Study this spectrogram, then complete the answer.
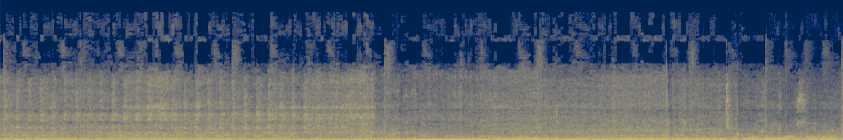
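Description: A car engine runs loudly and close, idling steadily and then rising into revs partway through, during a gas valve test with no talk over it.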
